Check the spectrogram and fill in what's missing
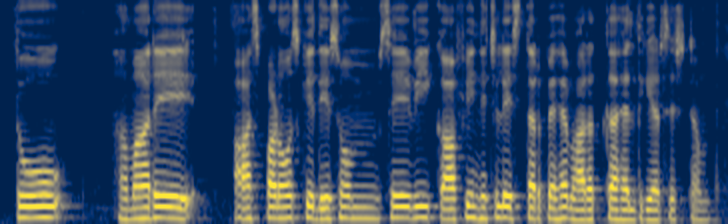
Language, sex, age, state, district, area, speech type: Hindi, male, 18-30, Madhya Pradesh, Gwalior, urban, spontaneous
